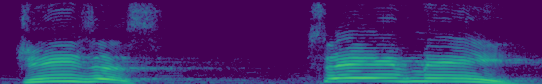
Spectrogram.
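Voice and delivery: high, loud cry for help; desperate cry. Acted. Peter sinking calls to Jesus, a high loud cry. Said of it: "he cries out and says".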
